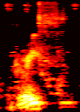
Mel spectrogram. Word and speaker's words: Gris: I think that's how you pronounce it. Grease. Grease. Grease.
